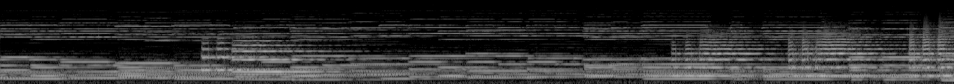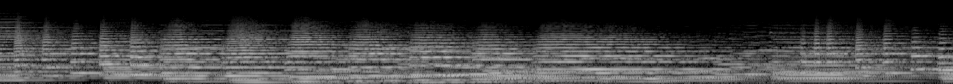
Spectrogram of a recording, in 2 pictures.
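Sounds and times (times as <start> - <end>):
organ: 0.0 - 19.0
trumpet: 1.9 - 3.7, 6.7 - 19.0.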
